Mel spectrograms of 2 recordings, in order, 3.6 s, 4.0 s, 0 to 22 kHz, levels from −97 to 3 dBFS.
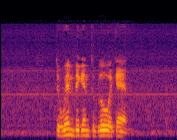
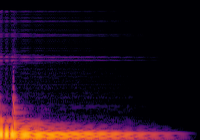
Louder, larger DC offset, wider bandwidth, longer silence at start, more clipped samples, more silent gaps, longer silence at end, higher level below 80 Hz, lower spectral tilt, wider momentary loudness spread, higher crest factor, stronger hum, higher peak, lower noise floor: first, -16 LUFS vs -21 LUFS; neither; first, 11 kHz vs 4.3 kHz; first, 1.1 s vs 0 s; neither; neither; about the same, 0.95 s vs 1.05 s; second, -62 dBFS vs -36 dBFS; second, -6.5 dB/octave vs -12 dB/octave; second, 9 LU vs 21 LU; about the same, 20 dB vs 20 dB; neither; about the same, 0 dBFS vs 0 dBFS; second, -43 dBFS vs -59 dBFS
